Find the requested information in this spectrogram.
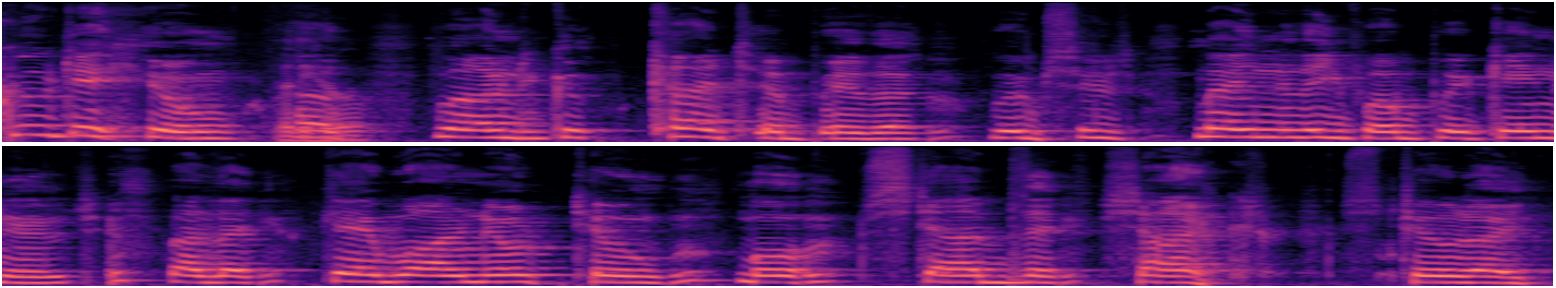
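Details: Adult male comedian with cerebral palsy; dysarthria (cerebral palsy).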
